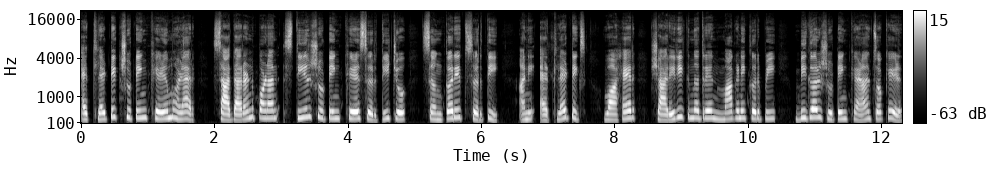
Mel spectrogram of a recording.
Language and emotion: Goan Konkani, neutral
